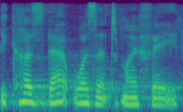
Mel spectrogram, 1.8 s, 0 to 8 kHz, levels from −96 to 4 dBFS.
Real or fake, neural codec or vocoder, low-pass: fake; codec, 44.1 kHz, 7.8 kbps, DAC; 7.2 kHz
